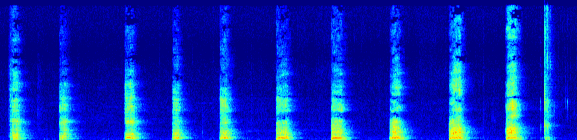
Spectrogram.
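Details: A sick dog's run of about eleven short, harsh coughs, roughly one a second; the owner is offering tea for its throat.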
